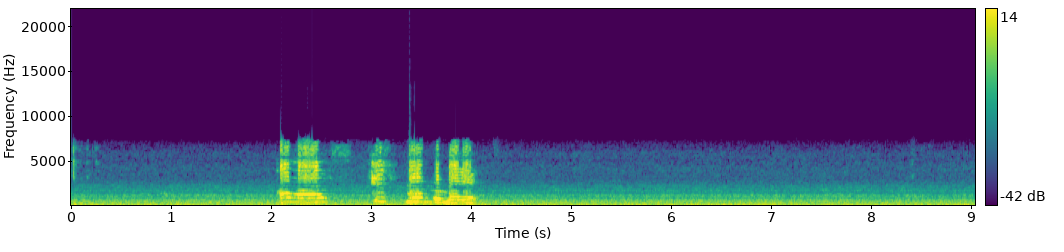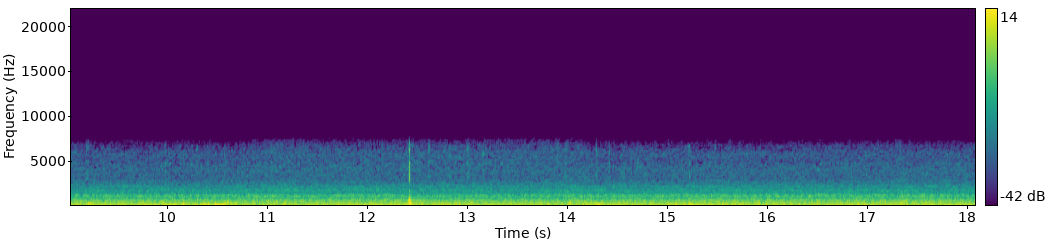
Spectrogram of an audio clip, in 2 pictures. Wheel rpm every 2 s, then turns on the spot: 0, 0, 0, 0, 0, 0, 0, 0, 0.
none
